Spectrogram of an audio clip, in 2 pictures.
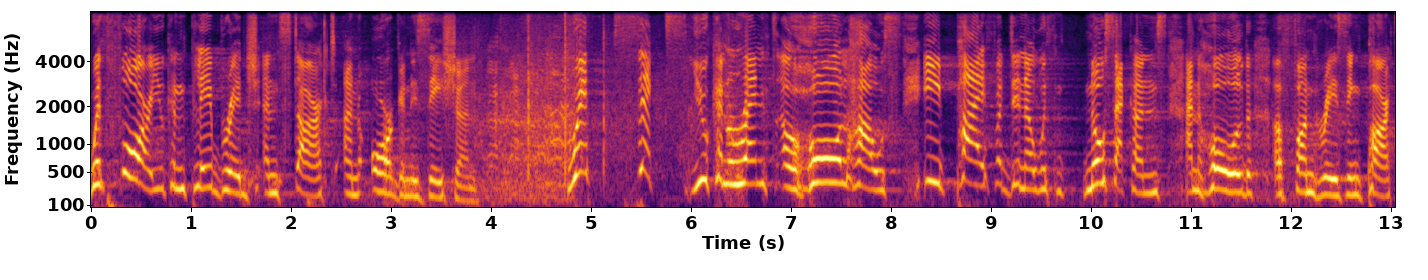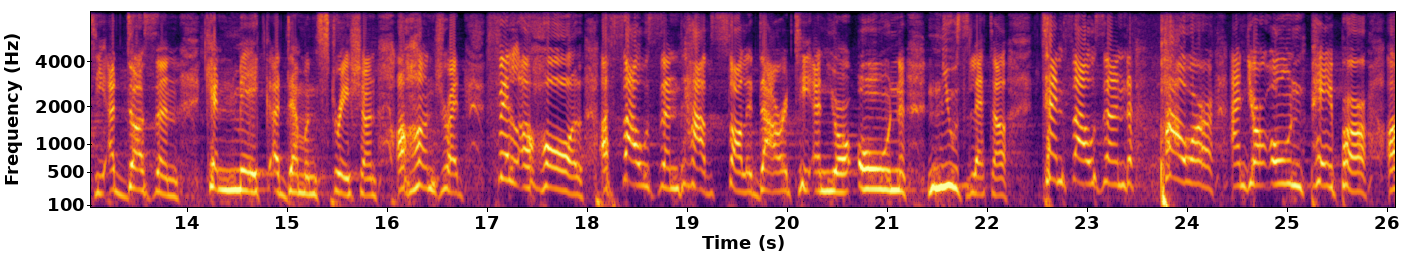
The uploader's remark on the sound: The event was recorded on May 13, 2009 in front of a live audience at New York's 92nd Street Y.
